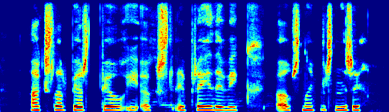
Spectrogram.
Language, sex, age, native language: Icelandic, female, 18-19, Icelandic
